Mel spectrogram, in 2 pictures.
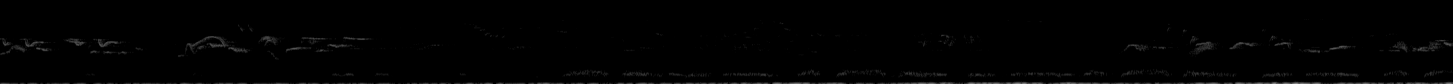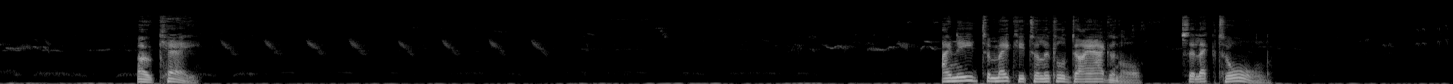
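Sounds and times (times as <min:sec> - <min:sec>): birds chirping and trilling: 0:00.2 - 0:15.9.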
